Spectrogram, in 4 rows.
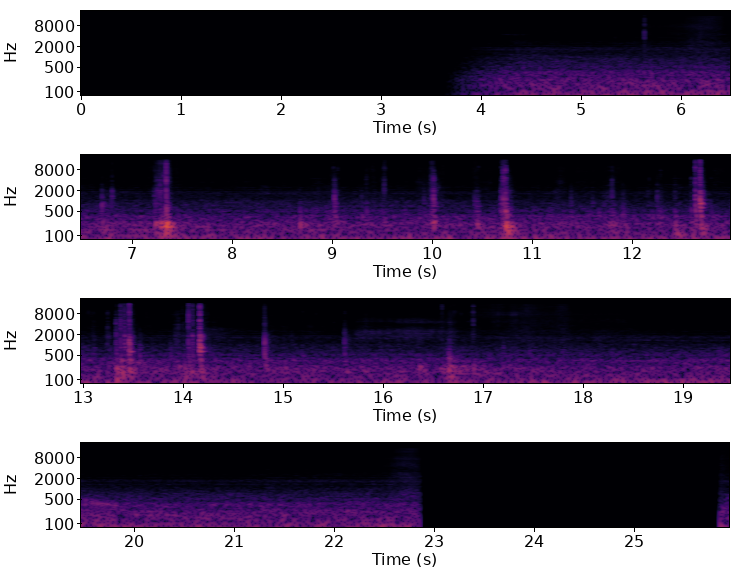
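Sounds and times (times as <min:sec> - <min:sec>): key clicking in door lock: 0:06.7 - 0:07.6, 0:08.7 - 0:15.8.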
